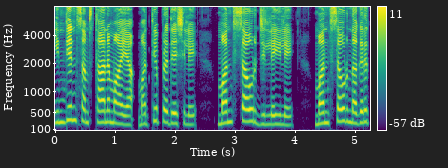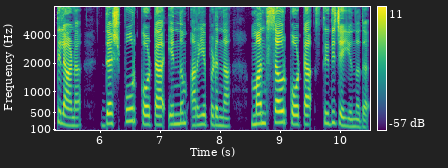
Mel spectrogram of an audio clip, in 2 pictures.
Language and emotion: Malayalam, neutral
